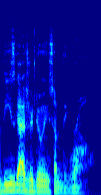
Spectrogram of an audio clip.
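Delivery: ordinary delivery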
